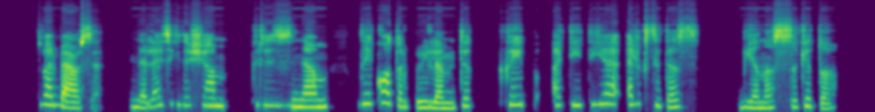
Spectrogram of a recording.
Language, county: Lithuanian, Vilnius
